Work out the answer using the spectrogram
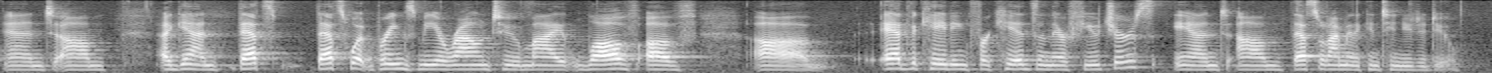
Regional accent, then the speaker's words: Michigan, United States; it's in Michigan, my home state

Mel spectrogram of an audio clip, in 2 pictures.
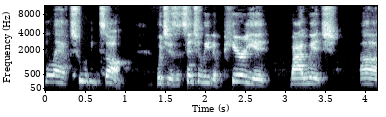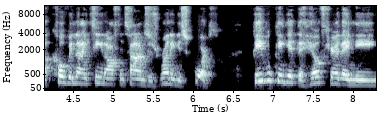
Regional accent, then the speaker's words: Murfreesboro, Tennessee, United States; moved away as an adult; also born or lived in Memphis, Tennessee; I was born in Murfreesboro, Tennessee, a little bit south of Nashville

